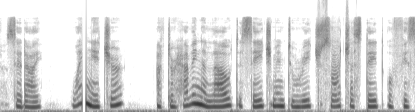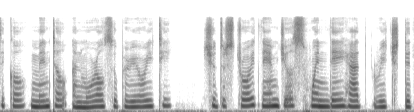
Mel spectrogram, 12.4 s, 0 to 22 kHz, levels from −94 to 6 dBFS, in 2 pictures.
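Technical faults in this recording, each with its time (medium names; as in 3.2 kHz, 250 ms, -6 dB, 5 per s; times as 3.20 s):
1.23–1.29 s: dropout 61 ms
4.75–5.36 s: clipped -30.5 dBFS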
